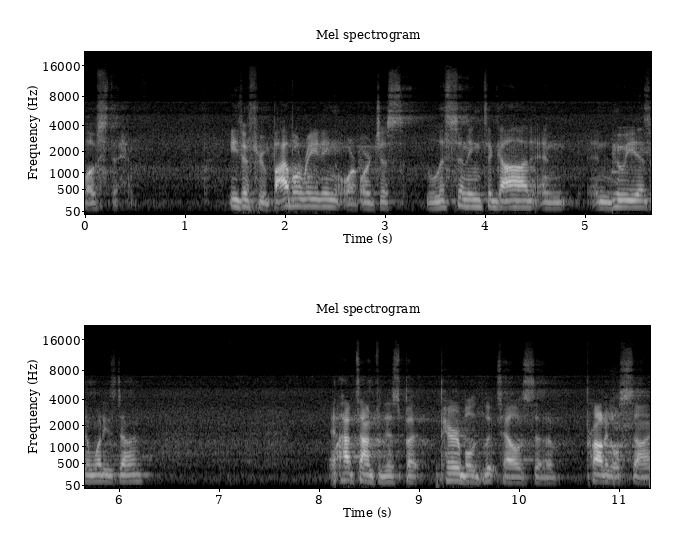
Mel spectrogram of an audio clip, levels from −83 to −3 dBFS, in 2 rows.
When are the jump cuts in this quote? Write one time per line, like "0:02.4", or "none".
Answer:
0:02.7
0:04.5
0:05.3
0:08.2
0:09.2
0:09.8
